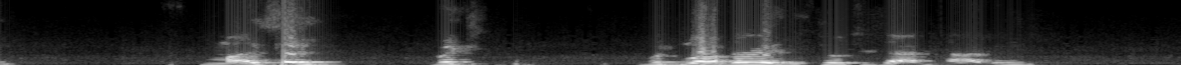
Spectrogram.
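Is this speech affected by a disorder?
Yes: cerebral palsy; uses wheelchair.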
